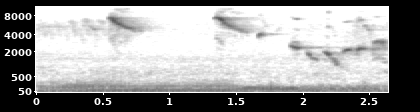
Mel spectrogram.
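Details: White-rumped shama fighting another at a trap in Northwest Vietnam. Two sharp, high, downslurred whistles about a second apart, then a softer run of lower warbled notes and a level whistle, over a faint low hum.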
